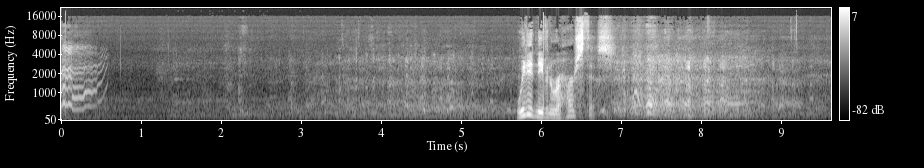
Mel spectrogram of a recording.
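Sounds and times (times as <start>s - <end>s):
baby crying: 0.0s - 0.6s
laughter: 2.6s - 5.7s, 6.8s - 9.6s
speech: 5.7s - 7.2s.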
